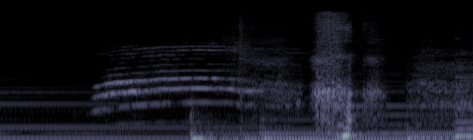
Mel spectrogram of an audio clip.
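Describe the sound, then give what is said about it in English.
A house cat meowing: one drawn-out, faint meow followed by a few shorter, softer sounds, with no talk. “Sorry, that's my cat meowing. I don't know if you can hear it.”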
